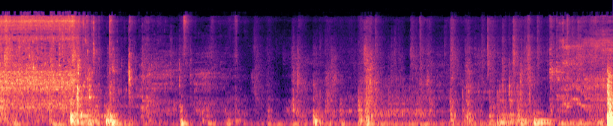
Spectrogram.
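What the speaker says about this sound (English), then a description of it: "I'll wash my hands again." A kitchen faucet runs while someone rinses their hands before cooking bacon, biscuits and gravy. The water is faint and intermittent, with soft splashes and uneven gushes from the tap and an occasional small clatter.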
